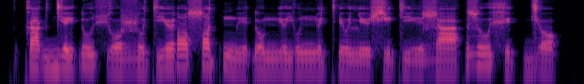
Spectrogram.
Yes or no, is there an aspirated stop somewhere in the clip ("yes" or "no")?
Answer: no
